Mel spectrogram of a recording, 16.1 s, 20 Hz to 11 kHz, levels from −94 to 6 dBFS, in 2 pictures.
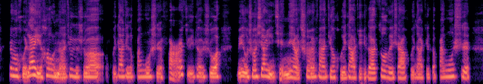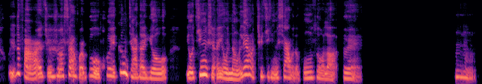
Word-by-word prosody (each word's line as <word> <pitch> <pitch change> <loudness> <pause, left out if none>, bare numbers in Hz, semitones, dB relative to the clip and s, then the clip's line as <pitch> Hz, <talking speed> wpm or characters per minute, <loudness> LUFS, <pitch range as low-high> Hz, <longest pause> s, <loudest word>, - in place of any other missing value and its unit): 那 265 - 0
么 240 - +4
回 230 - 0
来 275 0 +6
以 - - +5
后 245 -2 0
呢， - - +2
就 250 - -4
是 225 -2 0
说 110 - +1
回 - - -8
到 225 -1 -1
这 - - -1
个 - - -2
办 220 -1 -4
公 230 - +2
室， 235 - -3
反 - - -1
而 285 - 0
觉 315 +2 -4
得 115 -1 -2
说 110 0 +2 0.3
没 115 - 0
有 115 - +4
说 225 - +1
像 240 0 +1
以 - - +4
前 95 - -2
那 105 - +3
样 90 - +1
吃 - - -5
完 110 0 +1
饭 200 - -1
就 215 -2 -2
回 200 - -2
到 200 -2 0
这 200 - -6
个 180 -1 0
座 215 +3 -2
位 180 -2 0
上， 90 - -1
回 95 - -7
到 100 -1 -2
这 100 0 -7
个 - - -8
办 215 0 -5
公 225 +1 +1
室， - - -2 0.3
我 330 - -5
觉 320 - +1
得 330 - +3
反 320 - +1
而 - - +2
就 - - -5
是 - - +1
说 245 0 0
散 245 +1 -1
会 - - -1
儿 - - -1
步 250 - +1
会 260 -3 -2
更 360 -2 +7
加 230 - -2
地 185 - 0
有 170 -3 +1 0.3
有 - - +4
精 285 +10 +7
神、 270 - -1
有 175 -2 +3
能 155 -3 +3
量 290 -1 +2
去 235 - -5
进 225 -1 -9
行 - - -1
下 205 +1 -3
午 - - -4
的 - - -8
工 185 +1 -2
作 85 - -4
了， 80 -3 -2
对。 175 -2 -4 1.6
嗯。 200 -4 -3
210 Hz, 305 characters per minute, -23 LUFS, 165-245 Hz, 1.6 s, 更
